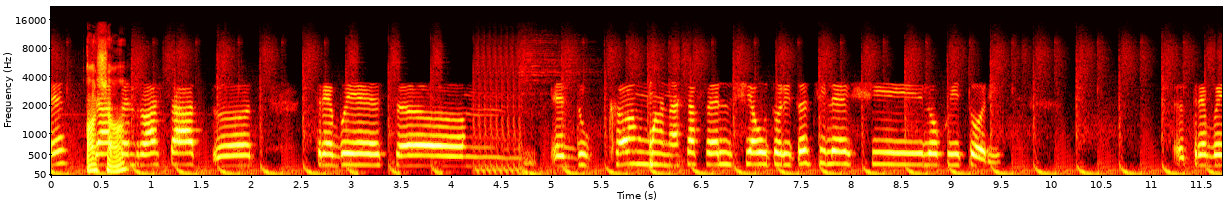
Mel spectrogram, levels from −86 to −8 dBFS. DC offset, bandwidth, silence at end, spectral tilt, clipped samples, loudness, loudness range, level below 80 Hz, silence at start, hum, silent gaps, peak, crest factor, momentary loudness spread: under 0.1%; 14.5 kHz; 0 s; -5 dB/octave; under 0.1%; -18 LUFS; 5 LU; -40 dBFS; 0 s; none; none; -2 dBFS; 18 dB; 23 LU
